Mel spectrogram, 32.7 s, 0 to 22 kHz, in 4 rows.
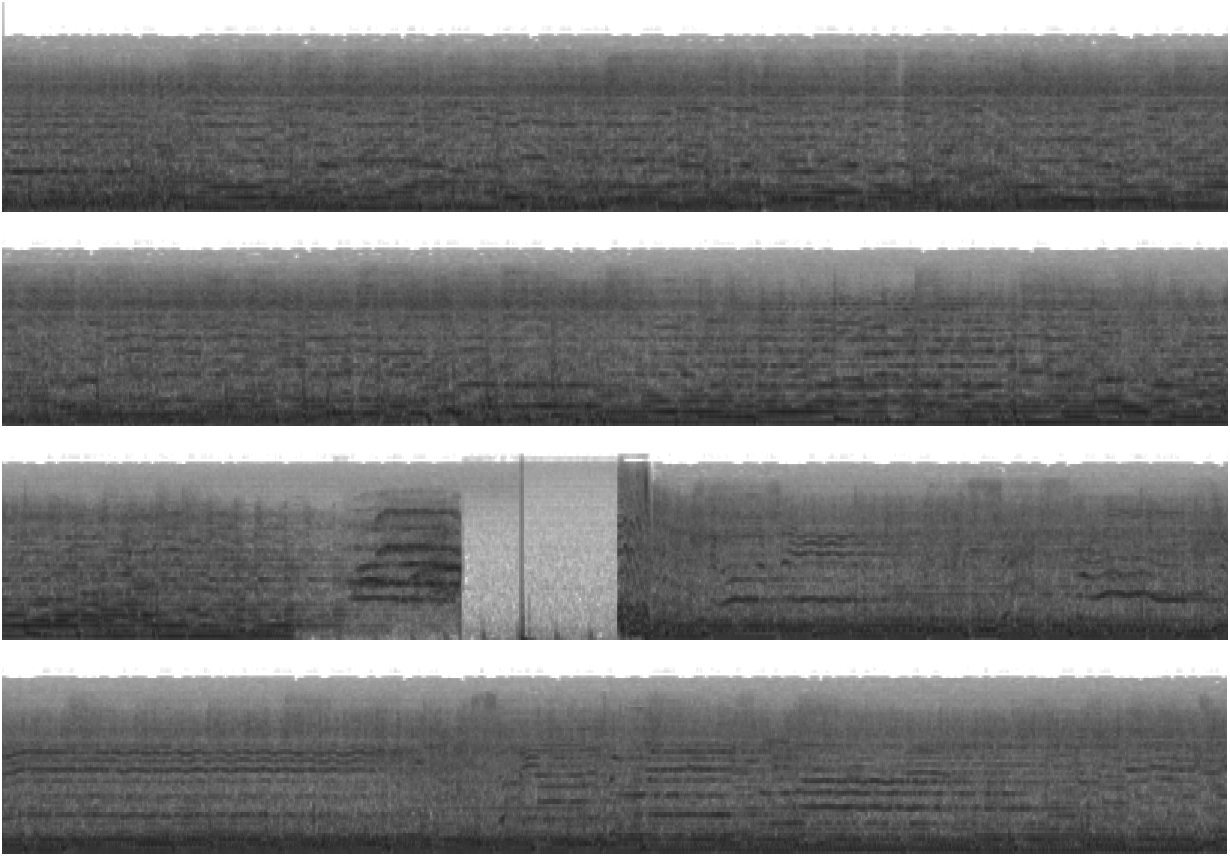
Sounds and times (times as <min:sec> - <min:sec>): Music: 0:00.0 - 0:18.9, 0:20.5 - 0:32.6.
